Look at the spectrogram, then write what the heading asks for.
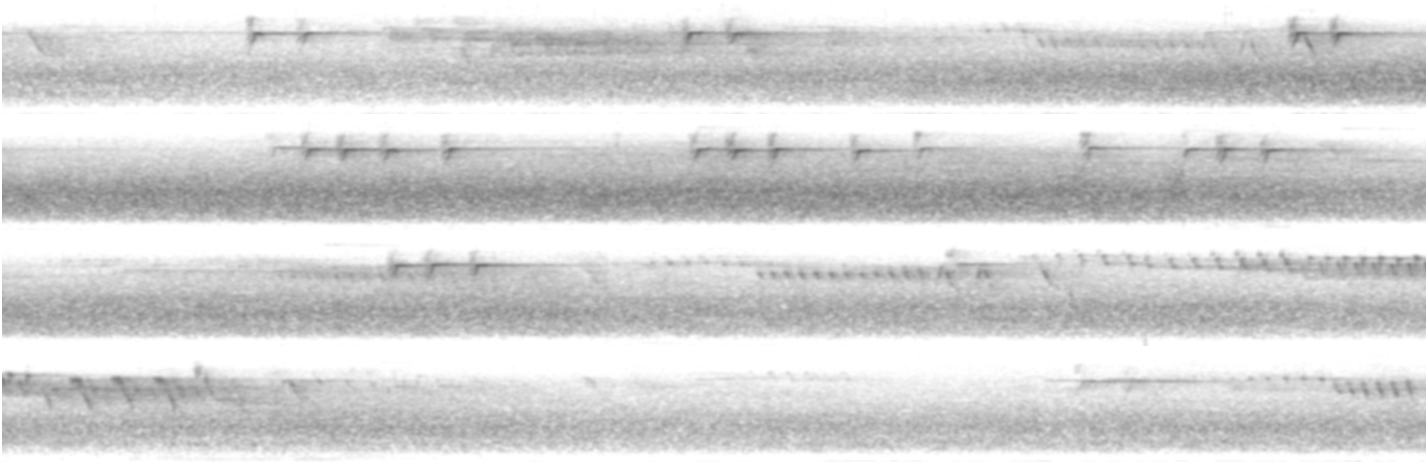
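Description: Small birds chirping: short sharp chirps in quick little clusters every couple of seconds, with a longer warbling song about twenty seconds in, over a steady background hiss.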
